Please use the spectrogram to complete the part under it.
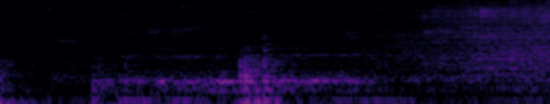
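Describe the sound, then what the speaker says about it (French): Tap water runs steadily into a bathroom sink while someone rinses their face, a continuous splashing rush with brief shifts as hands move through the stream, and no voices. "je vais quand même me passer le visage sous l'eau"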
